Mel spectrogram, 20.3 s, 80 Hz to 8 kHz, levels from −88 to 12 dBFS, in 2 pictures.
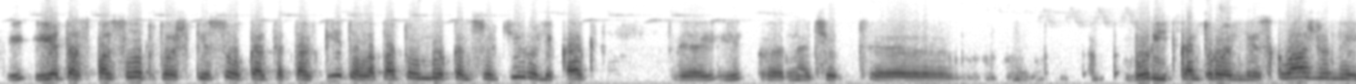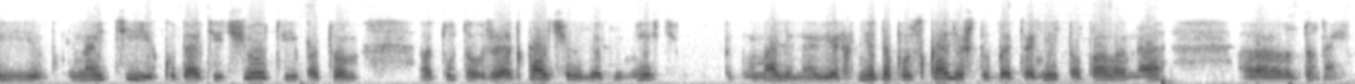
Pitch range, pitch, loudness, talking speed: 120-160 Hz, 130 Hz, -26 LUFS, 110 wpm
